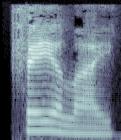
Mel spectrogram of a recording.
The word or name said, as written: fayalite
